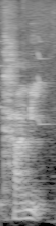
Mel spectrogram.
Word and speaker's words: カムイ: The Chinese character 神 does not read かみ, but adopts the ancient way of reading カムイ, an ancient pronunciation in the アイヌ language.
